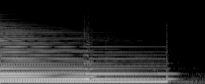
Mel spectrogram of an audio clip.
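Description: Bağlama (long-necked Turkish saz) ringing on the song's final strummed chord, held for over a second and a half, then stopping abruptly.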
